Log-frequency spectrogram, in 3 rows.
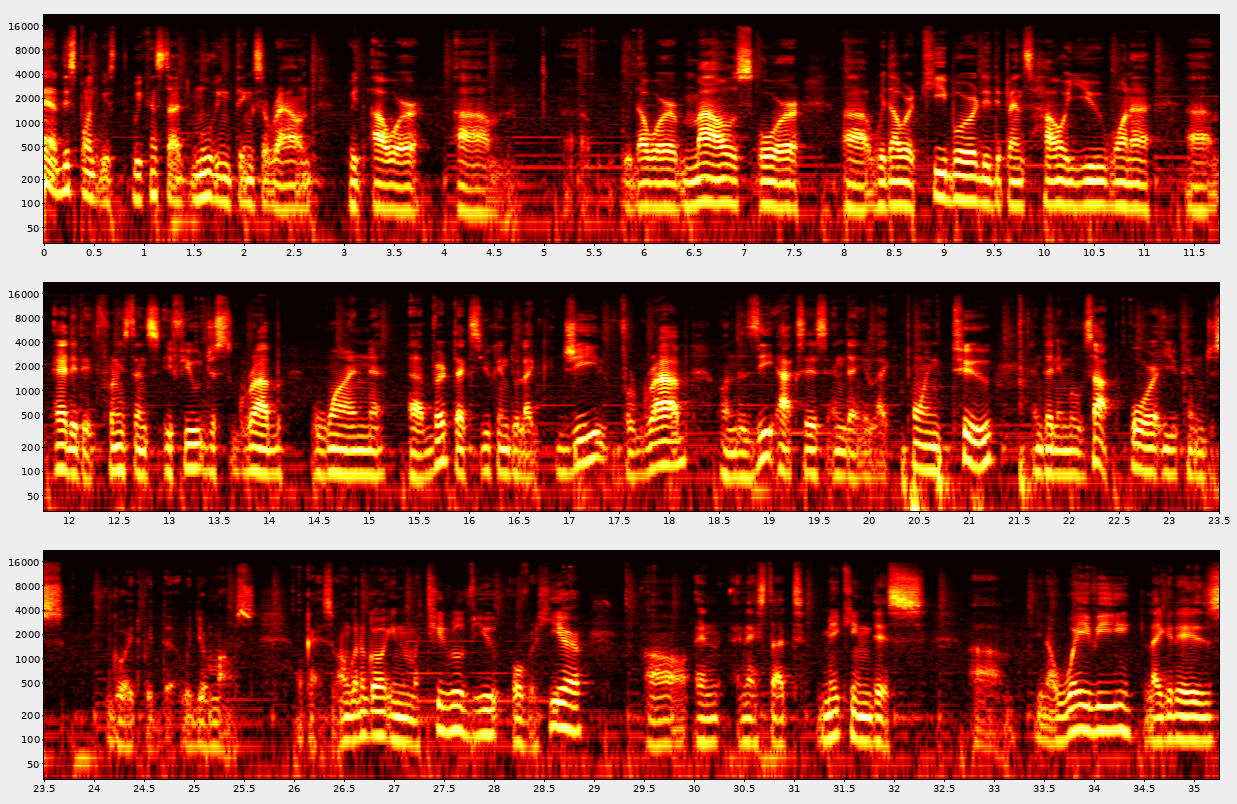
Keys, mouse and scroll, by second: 0.7 g, 5.9 click, 7.8 b, 11.3-12.3 middle drag, 12.3-13.1 scroll up 1, 13.1 scroll up 1, 13.3 click, 17.0 g, 22.5 click, 23.4 g, 23.5 g, 27.2-28.4 scroll down 8, 28.4 scroll down 1, 28.8 click, 29.5 click, 30.3 g, 34.9 click.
